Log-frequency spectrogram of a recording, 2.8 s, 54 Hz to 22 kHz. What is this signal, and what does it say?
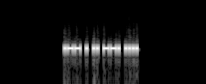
Morse code, heard as a keyed tone, about 53 wpm, 700 Hz. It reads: WEIGH
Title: Five Letter Words - 50wpm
